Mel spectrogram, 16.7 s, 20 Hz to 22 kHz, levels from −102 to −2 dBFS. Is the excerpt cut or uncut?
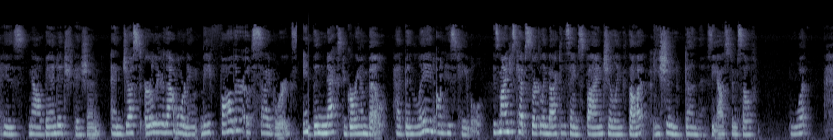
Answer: cut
